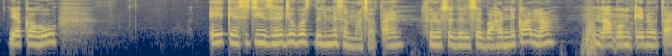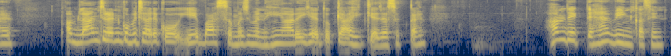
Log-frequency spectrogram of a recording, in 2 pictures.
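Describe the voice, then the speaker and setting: Woman storyteller, high voice, dry close sound; narrates and voices squabbling characters. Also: moderate pace, creaky, pauses often, a little mellow, no echo. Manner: acts out quarrelling characters in dialogue. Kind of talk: fan fiction narration with voiced dialogue.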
